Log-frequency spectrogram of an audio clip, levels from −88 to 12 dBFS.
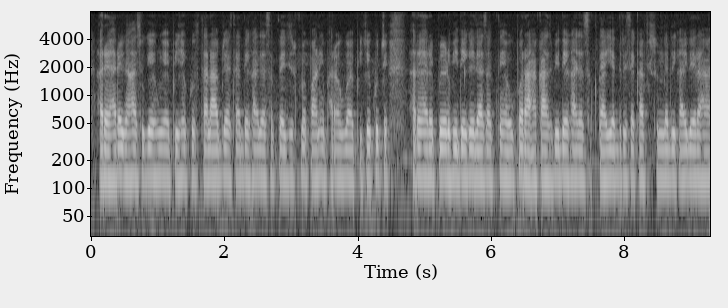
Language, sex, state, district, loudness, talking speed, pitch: Hindi, male, Uttarakhand, Uttarkashi, -18 LUFS, 270 wpm, 130 Hz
